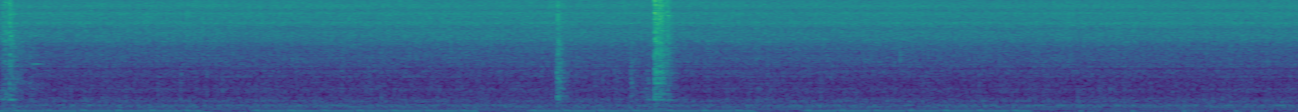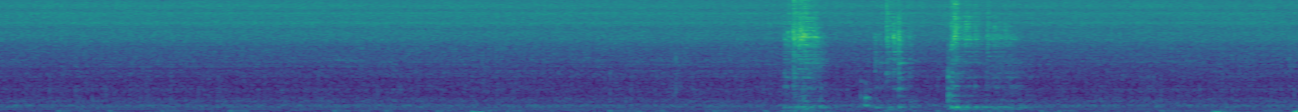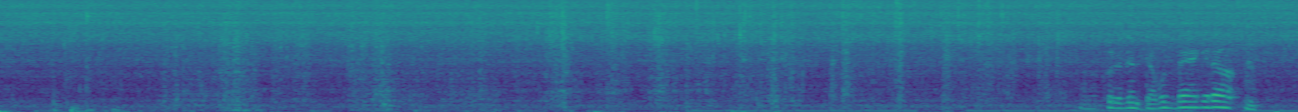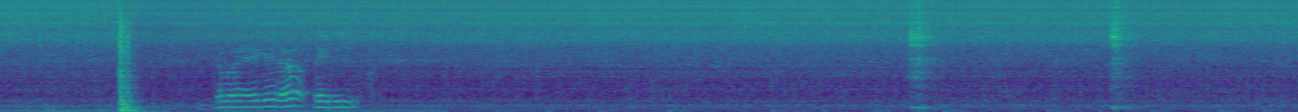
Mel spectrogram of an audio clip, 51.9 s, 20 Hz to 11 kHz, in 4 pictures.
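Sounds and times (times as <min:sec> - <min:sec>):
kitchen utensils clinking: 0:00.0 - 0:00.6, 0:05.6 - 0:06.9, 0:20.8 - 0:23.4, 0:26.5 - 0:37.8, 0:48.0 - 0:48.5, 0:50.0 - 0:50.5
food sizzling in a pan: 0:00.0 - 0:51.9.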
